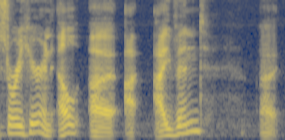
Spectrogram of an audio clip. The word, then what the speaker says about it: Ivend: here in El uh ivend uh E N D I think I've been saying Elven for the last couple times I've seen your name pop up and I've been incorrect so I apologize for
